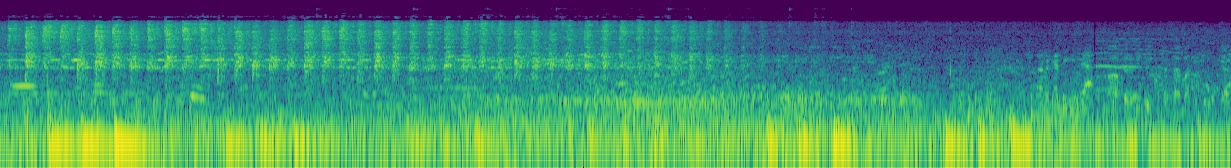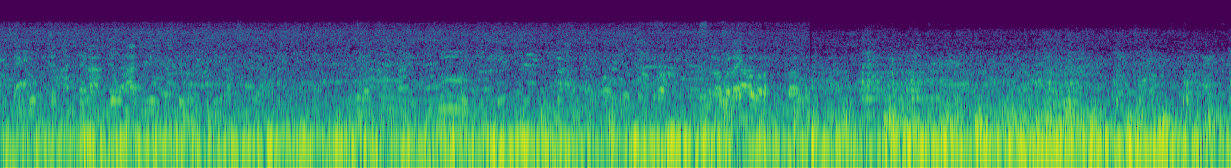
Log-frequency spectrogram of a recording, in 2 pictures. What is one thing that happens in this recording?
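A crowd of men and women chatters at a distance outdoors.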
